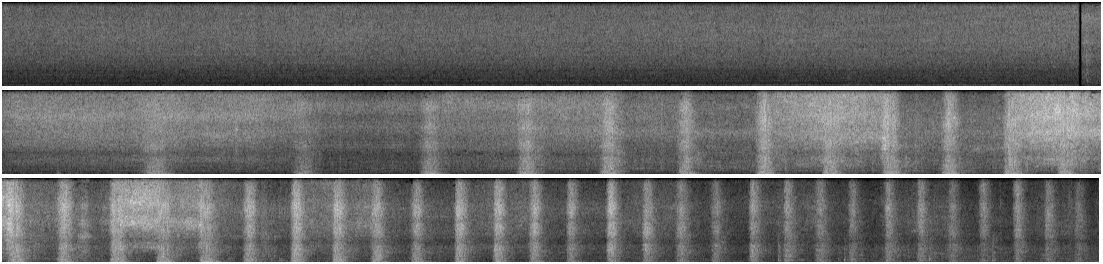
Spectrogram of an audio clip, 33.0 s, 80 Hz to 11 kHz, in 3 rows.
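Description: LMS Stanier 'Mogul' 2-6-0 steam locomotive No. 42968 starting away with a train: steam hissing, then exhaust chuffs that begin about one every second and a half and quicken to about three a second as it gathers speed. For the first third there is only a quiet, steady low hum.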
